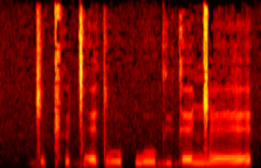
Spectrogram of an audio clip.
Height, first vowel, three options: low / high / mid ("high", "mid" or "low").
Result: mid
